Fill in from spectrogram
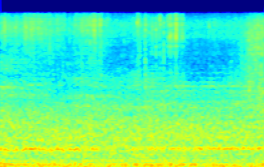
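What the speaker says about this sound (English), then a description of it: "this is part two of the pollen feeder. And as you can see, the bees are using it." Bees at a dry pollen feeder make a soft, continuous buzzing hum at steady, fairly faint level, with no voices.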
